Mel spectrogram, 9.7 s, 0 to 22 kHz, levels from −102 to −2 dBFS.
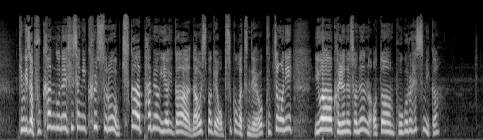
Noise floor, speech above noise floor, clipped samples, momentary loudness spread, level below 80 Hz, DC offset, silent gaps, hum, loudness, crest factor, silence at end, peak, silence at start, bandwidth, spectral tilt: -72 dBFS; 47 dB; under 0.1%; 11 LU; -68 dBFS; under 0.1%; none; none; -25 LUFS; 20 dB; 0.9 s; -4 dBFS; 0.4 s; 14 kHz; -4 dB/octave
